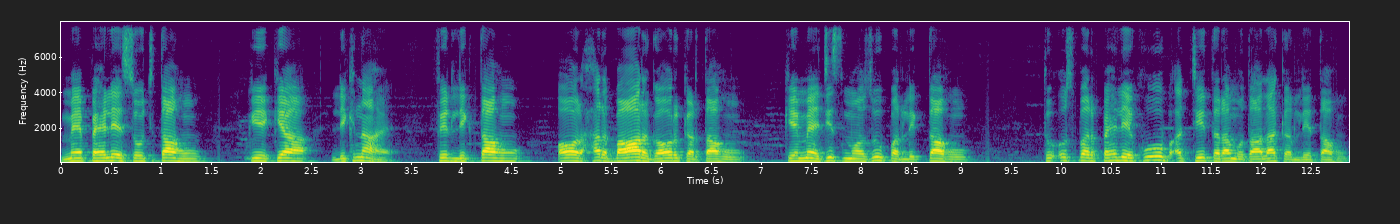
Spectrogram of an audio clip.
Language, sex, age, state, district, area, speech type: Urdu, male, 18-30, Bihar, Purnia, rural, spontaneous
